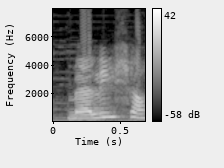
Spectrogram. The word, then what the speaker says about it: মেলিসা: কিছুটা চিৎকার করে আদনান বলে, এই মেলিচার বাচ্চা। ওটা মেলিচা না মেলিসা হবে মূর্খ কোথাকার সিরিয়াস টাইমে বানান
